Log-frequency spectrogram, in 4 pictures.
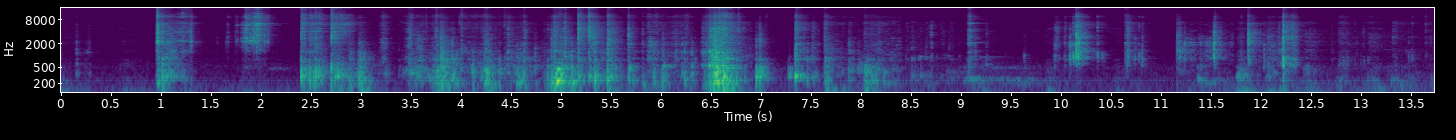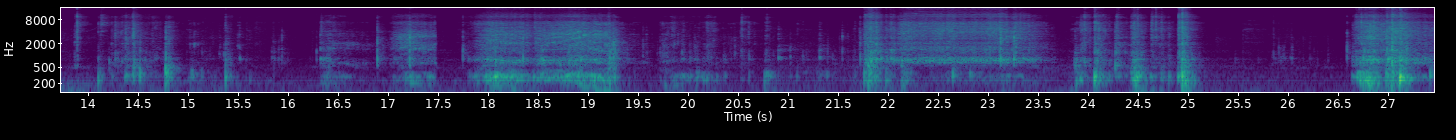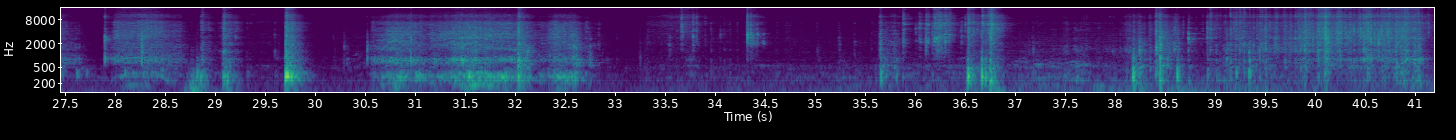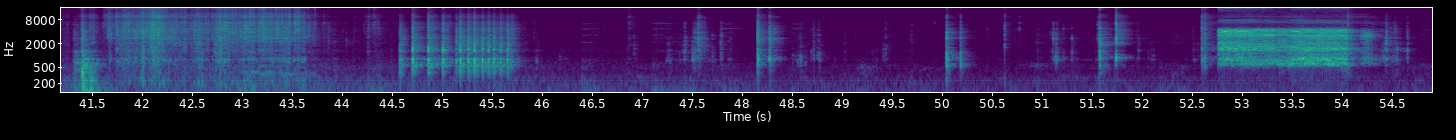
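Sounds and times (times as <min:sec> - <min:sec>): cardboard or plastic scraping: 0:37.9 - 0:44.4
packaging clicks and knocks: 0:38.0 - 0:45.9.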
